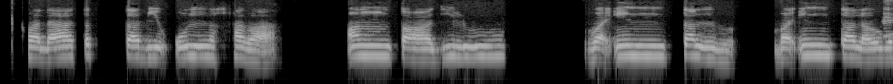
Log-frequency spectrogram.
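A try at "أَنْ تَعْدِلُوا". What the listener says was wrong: ये देखे अंता आदिलू नहीं है, इसको देखे आइन को ठीक करें।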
